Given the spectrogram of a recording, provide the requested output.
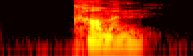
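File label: "common", British English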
